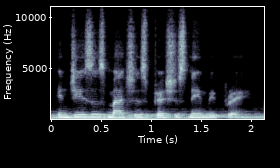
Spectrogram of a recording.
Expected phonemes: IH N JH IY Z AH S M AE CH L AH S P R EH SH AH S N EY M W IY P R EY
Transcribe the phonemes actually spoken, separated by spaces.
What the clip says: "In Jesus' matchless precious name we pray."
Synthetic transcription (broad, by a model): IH N JH IY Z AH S M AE CH AH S P R EH SH AH S N EY M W IY P R EY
